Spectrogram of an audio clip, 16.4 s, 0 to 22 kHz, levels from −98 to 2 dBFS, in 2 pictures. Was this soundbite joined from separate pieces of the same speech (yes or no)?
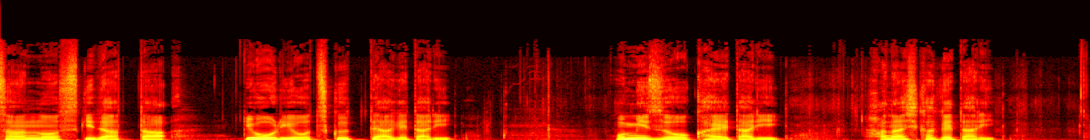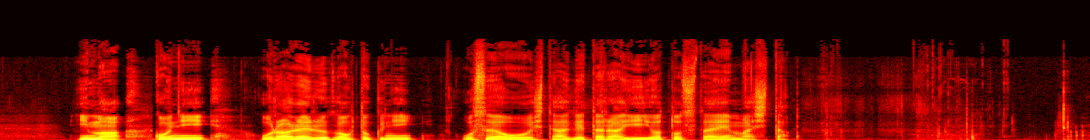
yes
